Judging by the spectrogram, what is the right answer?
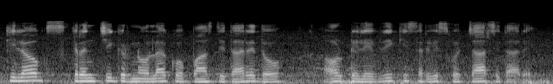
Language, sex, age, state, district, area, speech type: Urdu, male, 18-30, Delhi, North West Delhi, urban, read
